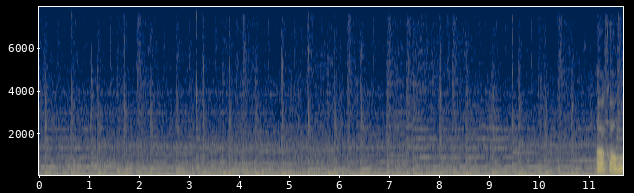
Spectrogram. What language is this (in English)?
German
